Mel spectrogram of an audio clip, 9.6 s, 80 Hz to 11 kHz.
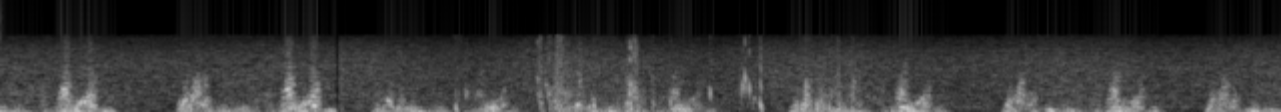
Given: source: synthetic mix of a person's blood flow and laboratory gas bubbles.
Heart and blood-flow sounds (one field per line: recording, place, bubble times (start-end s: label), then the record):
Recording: Doppler ultrasound of blood flow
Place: precordium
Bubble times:
3.39-3.53 s: bubbles
4.02-4.40 s: bubbles
4.43-4.91 s: bubbles
5.00-5.05 s: bubbles
5.31-5.36 s: bubbles
5.53-5.75 s: bubbles
5.99-6.46 s: bubbles
From the record:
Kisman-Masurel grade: 221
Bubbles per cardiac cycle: several, 3 to 8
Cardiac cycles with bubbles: 10 to 50%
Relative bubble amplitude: barely perceptible (0.100 to 0.250)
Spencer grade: 2 (many but less than half of the cardiac periods contain bubble signals, singularly or in groups)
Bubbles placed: anywhere in the cardiac cycle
